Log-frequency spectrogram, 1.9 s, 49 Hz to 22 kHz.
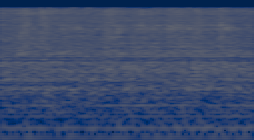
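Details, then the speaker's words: Chevrolet Camaro with about 90,000 miles, possibly with the 3800 engine. At idle a low drawn-out cow-like moo and hiss come from the belt dragging over a seized, non-turning accessory pulley, which got hot with a burning rubber smell. The alternator was suspected first. "and that noise I'm hearing could either be the alternator but more than likely it's the pulley and I'm actually smelling a little rubber"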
